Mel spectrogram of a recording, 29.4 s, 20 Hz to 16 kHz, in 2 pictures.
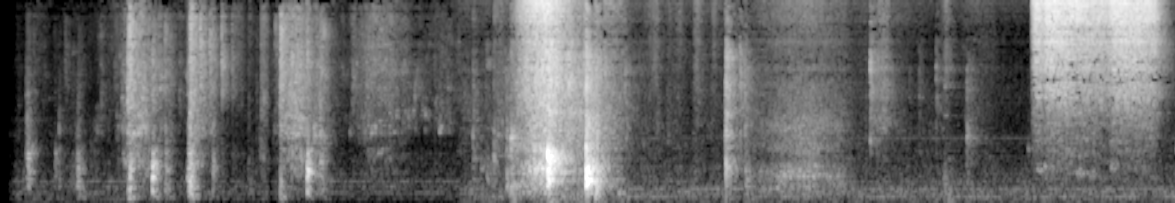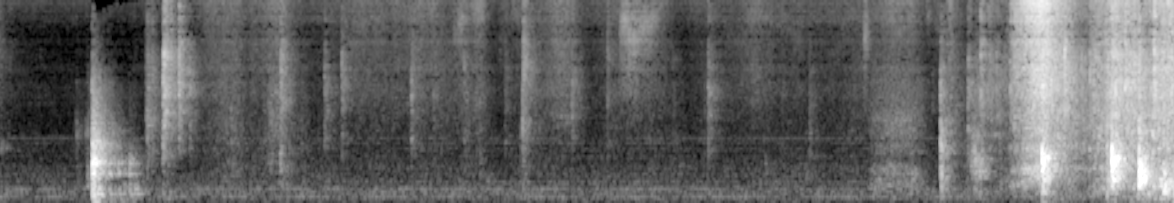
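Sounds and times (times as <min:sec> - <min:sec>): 
mop: 0:00.3 - 0:05.0, 0:05.9 - 0:11.3, 0:17.3 - 0:29.3.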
